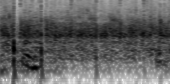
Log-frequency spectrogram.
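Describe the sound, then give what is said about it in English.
A crowd applauds a group of speakers, clapping steadily, a dense wash of overlapping handclaps at a constant, fairly loud level, with a few sharper individual claps standing out and faint voices mixed in. “Can we hear it for these guys?”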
